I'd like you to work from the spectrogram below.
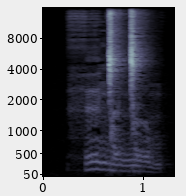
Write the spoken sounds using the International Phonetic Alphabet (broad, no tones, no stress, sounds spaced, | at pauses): h ø ŋ͡ǀ ə ŋ͡ǀ ɤ m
